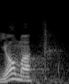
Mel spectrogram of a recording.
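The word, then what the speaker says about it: Yuma (יומא): So Maseches Yuma, or some people pronounce it Yoma.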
